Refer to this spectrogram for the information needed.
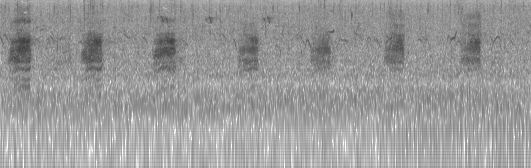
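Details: Series of seven nasal quacks from a duck at a pond, repeated a little under once per second, starting loud and gradually fading.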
